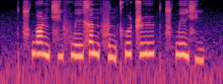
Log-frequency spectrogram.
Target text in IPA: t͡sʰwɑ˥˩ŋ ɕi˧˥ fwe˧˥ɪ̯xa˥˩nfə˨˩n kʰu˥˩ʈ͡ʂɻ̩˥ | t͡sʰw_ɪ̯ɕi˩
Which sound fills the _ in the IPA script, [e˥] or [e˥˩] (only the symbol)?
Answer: e˥˩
